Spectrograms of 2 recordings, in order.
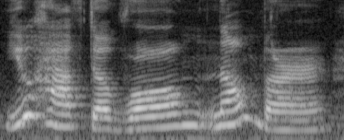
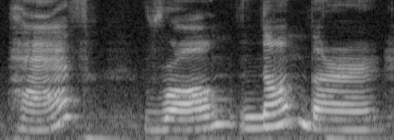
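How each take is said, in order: First: Very slow, carefully spaced English; slow model phrase. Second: "Have" and "wrong number" hit strongly; stressed words. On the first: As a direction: read it out slowly for the class. (아주 천천히 또박또박) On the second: ("Have"와 "wrong number"를 세게) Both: Shown as a demonstration. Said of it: "세게 읽으시면 되겠습니다".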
